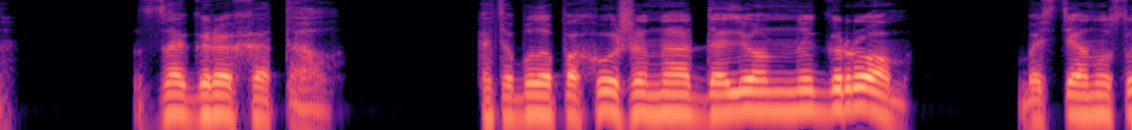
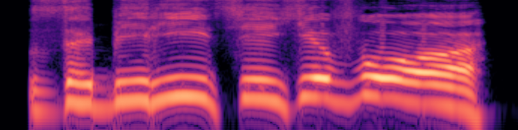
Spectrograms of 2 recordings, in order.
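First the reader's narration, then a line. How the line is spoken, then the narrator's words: Silent mental scream. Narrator (Russian): Изо всех сил, так громко, как только мог, мысленно закричал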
